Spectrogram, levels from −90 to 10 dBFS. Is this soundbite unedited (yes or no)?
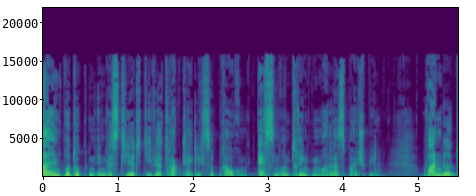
yes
